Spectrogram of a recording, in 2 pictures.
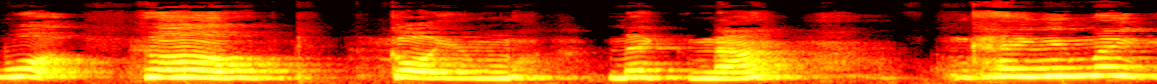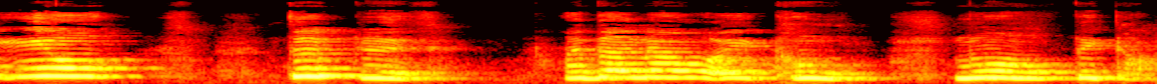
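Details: Dysarthria in a young woman with cerebral palsy.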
